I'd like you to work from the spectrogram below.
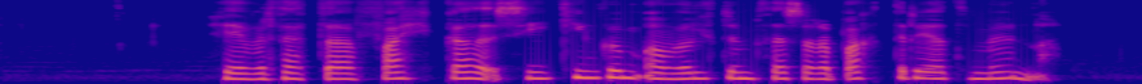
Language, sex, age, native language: Icelandic, female, 30-39, Icelandic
